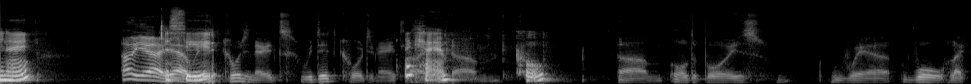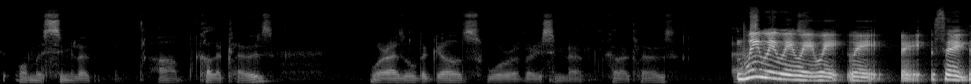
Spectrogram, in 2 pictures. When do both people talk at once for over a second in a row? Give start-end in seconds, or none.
none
